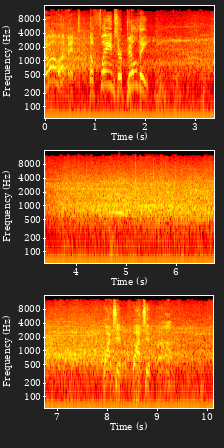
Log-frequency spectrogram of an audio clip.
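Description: A crowd cheers in a large arena.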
